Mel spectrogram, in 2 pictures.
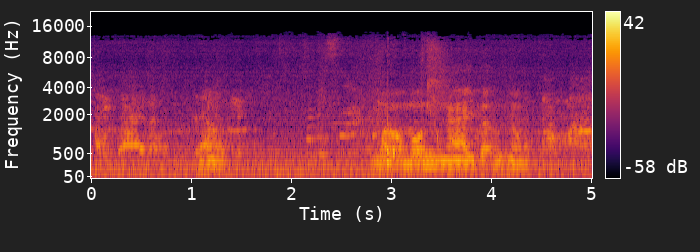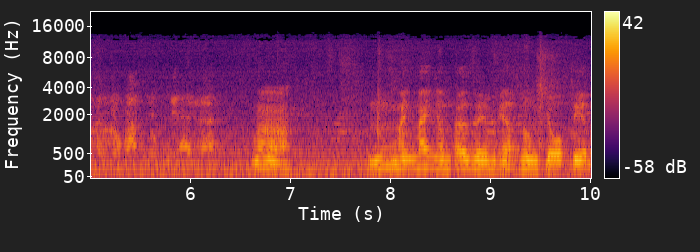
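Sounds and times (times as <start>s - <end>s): low background rumble: 0.0s - 10.0s
voices talking: 0.0s - 10.0s.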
